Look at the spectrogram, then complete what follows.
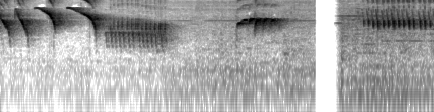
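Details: Yellow canary phrase: a few fast descending notes sliding into a lower buzzy trill, a quiet gap, a short whistle, then a faint steady trill after a brief cut.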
